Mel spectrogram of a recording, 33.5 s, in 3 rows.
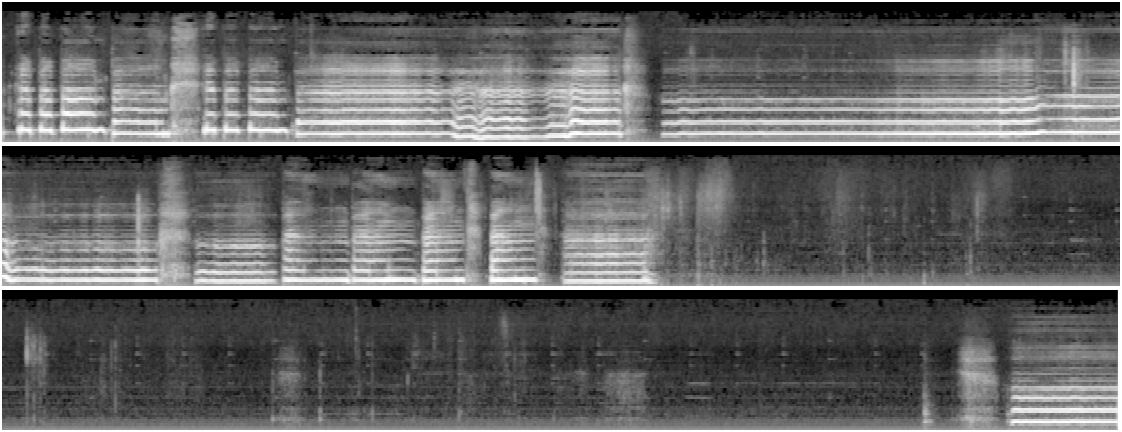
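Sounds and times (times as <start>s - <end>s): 
soprano voice: 0.0s - 18.0s, 32.4s - 33.5s.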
